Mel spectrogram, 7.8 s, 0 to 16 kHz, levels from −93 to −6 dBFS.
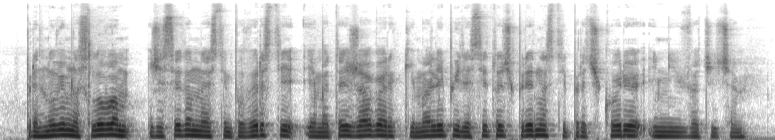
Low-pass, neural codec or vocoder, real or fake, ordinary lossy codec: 14.4 kHz; vocoder, 48 kHz, 128 mel bands, Vocos; fake; AAC, 96 kbps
